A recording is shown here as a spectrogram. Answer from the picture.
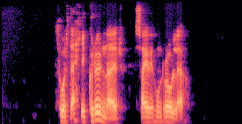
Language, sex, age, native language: Icelandic, male, 20-29, Icelandic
